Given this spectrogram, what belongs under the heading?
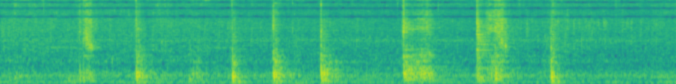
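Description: Onions and tomatoes frying in a pan for pepper chicken gravy, stirred with a utensil: about a dozen sharp, uneven scraping knocks over a low, steady sizzle, close and clear, no talk.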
